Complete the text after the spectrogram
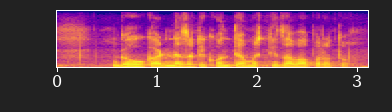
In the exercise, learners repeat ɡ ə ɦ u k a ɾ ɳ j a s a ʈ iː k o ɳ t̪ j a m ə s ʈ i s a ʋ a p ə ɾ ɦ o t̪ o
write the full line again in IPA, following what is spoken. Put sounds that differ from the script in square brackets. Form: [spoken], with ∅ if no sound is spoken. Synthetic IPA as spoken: ɡ ə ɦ u k a [ɽ] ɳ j a s a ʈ iː k o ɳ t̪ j a m ə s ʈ i [t͡s] a ʋ a p ə ɾ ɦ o t̪ o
